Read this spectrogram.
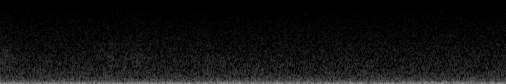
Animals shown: forest ambience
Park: Acadia National Park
